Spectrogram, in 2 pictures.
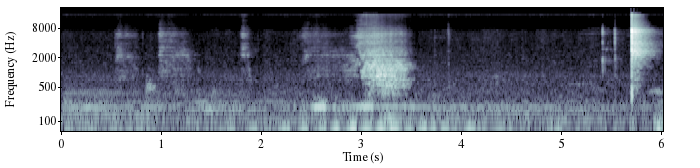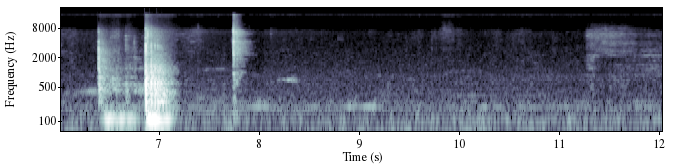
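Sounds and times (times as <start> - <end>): marker scratching on paper: 0.5 - 3.6.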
